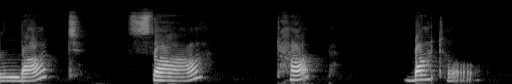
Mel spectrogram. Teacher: Or the dentist tells you open your mouth and say ah. So your mouth comes open, it's tall, which has an ah sound. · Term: short O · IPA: /ɑ/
